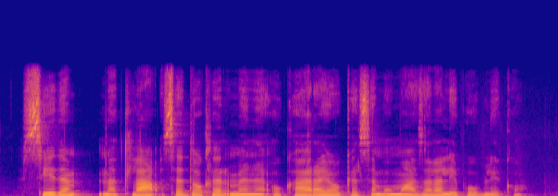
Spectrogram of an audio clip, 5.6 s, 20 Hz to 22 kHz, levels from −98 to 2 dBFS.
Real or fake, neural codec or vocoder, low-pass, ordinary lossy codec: real; none; 14.4 kHz; none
